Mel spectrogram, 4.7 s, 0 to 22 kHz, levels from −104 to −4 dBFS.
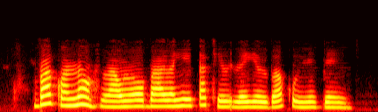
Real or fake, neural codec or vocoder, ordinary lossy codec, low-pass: fake; codec, 16 kHz, 1 kbps, FunCodec, trained on LibriTTS, 50 frames a second; none; 5.4 kHz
